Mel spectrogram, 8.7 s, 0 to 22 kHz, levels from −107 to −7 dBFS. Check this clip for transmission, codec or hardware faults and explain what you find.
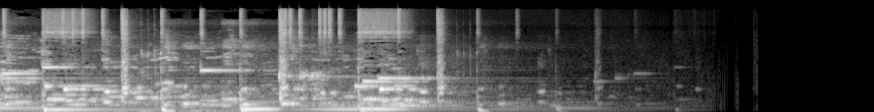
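Three faults are present, two of them concentrated in the closing fade-out that runs from about 4 s to 8.75 s.

Noise suppressor applied to music or sounds, throughout: a speech-tuned suppressor treats sustained material as noise, so held sound and tails pump down by around 15 dB.

Truncation distortion on a fade, 4.04 to 8.75 s: the undithered fade lacks enough resolution, which fits roughly 9 bits, so from 4.99 s the tail turns gritty and stepped.

Sound cut by the noise suppressor, 4.28 to 6.4 s: the suppressor mistakes the decaying sound for noise, pulling it down by up to about 12 dB for around two seconds.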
